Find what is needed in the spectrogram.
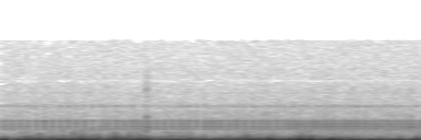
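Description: Wind buffeting the microphone: a loud, irregular low rumble that swells up just before and keeps gusting.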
